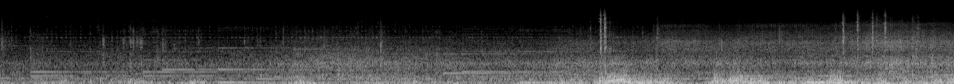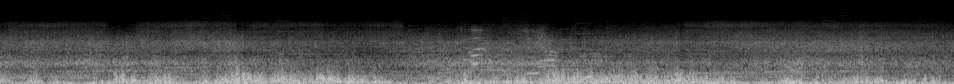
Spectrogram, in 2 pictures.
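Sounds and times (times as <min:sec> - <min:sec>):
bicycle road rumble: 0:00.0 - 0:19.0
wind on microphone: 0:00.0 - 0:19.0
sharp clicks: 0:08.4 - 0:09.3.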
